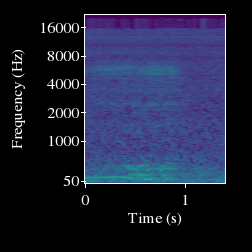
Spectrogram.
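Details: A female pet snoring while resting: a soft, low rumbling snore heard faintly in a quiet room.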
